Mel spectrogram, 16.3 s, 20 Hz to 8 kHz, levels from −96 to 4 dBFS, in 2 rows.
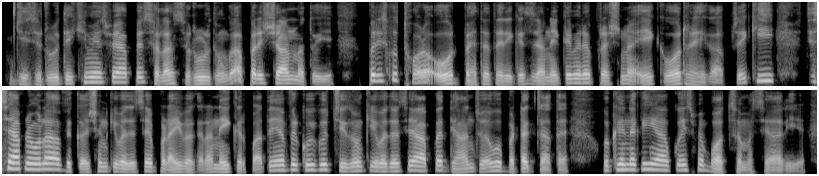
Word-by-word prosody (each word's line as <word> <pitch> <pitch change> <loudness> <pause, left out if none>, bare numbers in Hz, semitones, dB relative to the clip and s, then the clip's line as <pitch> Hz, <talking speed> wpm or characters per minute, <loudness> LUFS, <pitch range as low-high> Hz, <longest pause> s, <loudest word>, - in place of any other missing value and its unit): जी, 110 -2 -5
ज़रूर। 105 +3 -4
देखिए, 125 +7 -3
मैं 170 - +4
इसपे 170 +1 0
आप 165 -1 +3
पे 170 - 0
सलाह 115 -9 0
ज़रूर 115 +1 0
दूँगा। 100 0 -2
आप - - 0
परेशान 135 -2 +4
मत 115 - -3
होइए। 95 0 -5 0.4
पर 215 - +5
इसको 210 +3 -2
थोड़ा - - +2
और 135 - +4
बेहतर 105 +3 -3
तरीके 100 0 -2
से 115 +1 -11
जान 105 -1 -1
लेते, 110 +7 -1
मेरा 145 +1 +3
प्रश्न 110 +4 -2
एक 120 -1 -3
और 125 - +3
रहेगा 90 -5 -6
आपसे 145 - -5
कि 210 +4 0 0.4
जैसे 190 +4 +4
आपने 210 -1 +7
बोला 195 +1 +6
आप 190 - +4
वेकेशन 135 +2 -1
की 135 - -2
वजह 105 -3 +2
से 145 - +3
पढ़ाई 105 -6 0
वग़ैरह 105 0 -2
नहीं 115 0 +1
कर 110 -1 -3
पाते 130 +11 -1
या 170 - +5
फ़िर 180 +2 0
कोई 180 0 +2
कुछ 185 0 0
चीज़ों 140 +2 +1
की 150 - -2
वजह 135 0 +1
से 165 +4 -1
आपका 155 +1 +3
ध्यान 105 -3 -4
जो 125 -2 -4
है - - +1
वो 150 +1 +1
भटक - - +1
जाता - - -3
है। - - -5 0.4
और 160 - 0
कहीं 190 0 +4
न 185 0 +4
कहीं 200 +1 +2
आपको 175 0 +1
इसमें 175 0 -2
बहुत 100 -8 0
समस्या 90 -2 -6
आ - - 0
रही 80 -2 -8
है। 75 - -11
130 Hz, 260 wpm, -24 LUFS, 105-170 Hz, 0.4 s, आपने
